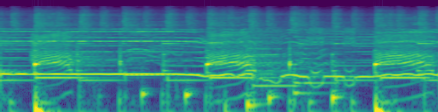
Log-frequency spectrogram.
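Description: Live Sundanese jaipongan gamelan music: a held, slightly wavering melody line with sliding ornaments over ringing metallophone notes. Sharp kendang drum strokes come about a third of a second in and again near the end.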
